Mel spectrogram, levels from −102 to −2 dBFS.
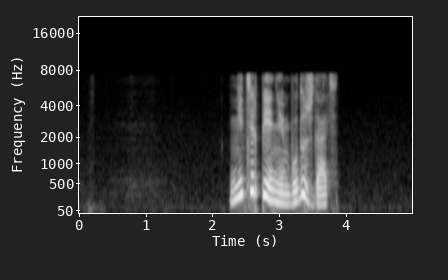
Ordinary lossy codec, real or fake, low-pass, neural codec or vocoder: none; fake; 7.2 kHz; vocoder, 22.05 kHz, 80 mel bands, Vocos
